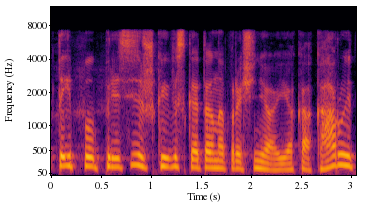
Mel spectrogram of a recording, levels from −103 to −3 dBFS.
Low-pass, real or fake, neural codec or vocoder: 7.2 kHz; real; none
